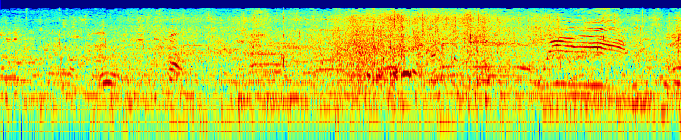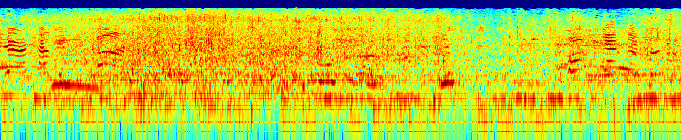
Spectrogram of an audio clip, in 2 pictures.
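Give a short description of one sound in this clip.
Shallow water laps and splashes gently.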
